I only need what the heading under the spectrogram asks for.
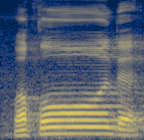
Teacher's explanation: Na ada alif mad asli, za ada alif mad asli, waqud mad arid disukun. Kemudian ada qalqalah, yaitu huruf dal yang dimatikan karena waqaf.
